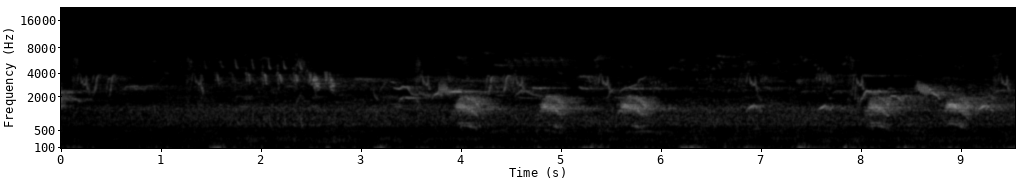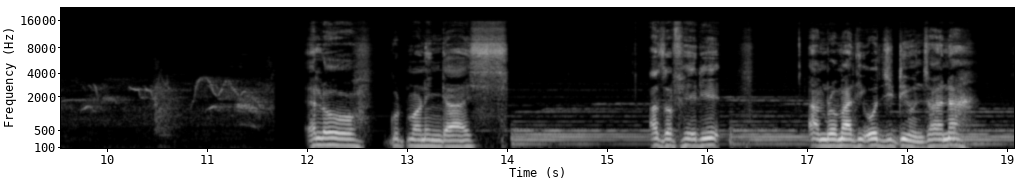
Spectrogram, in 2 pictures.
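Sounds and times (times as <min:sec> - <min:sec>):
birds chirping: 0:00.0 - 0:12.4, 0:13.0 - 0:19.0.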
